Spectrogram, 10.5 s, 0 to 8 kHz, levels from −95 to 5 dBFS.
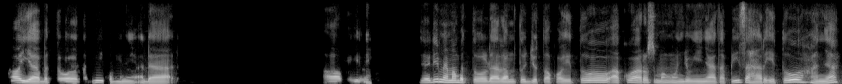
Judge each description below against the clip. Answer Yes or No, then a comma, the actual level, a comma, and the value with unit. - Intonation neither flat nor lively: Yes, average, 3.7 semitones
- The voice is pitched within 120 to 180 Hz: Yes, medium, 140 Hz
